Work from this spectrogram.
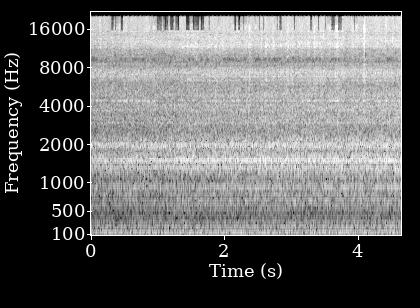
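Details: GMC Sonoma, 209,000 miles, after replacing a bad pulley (first suspected water pump, then clutch fan): even steady idle, no squeal or chirp from belt side; normal idle.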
